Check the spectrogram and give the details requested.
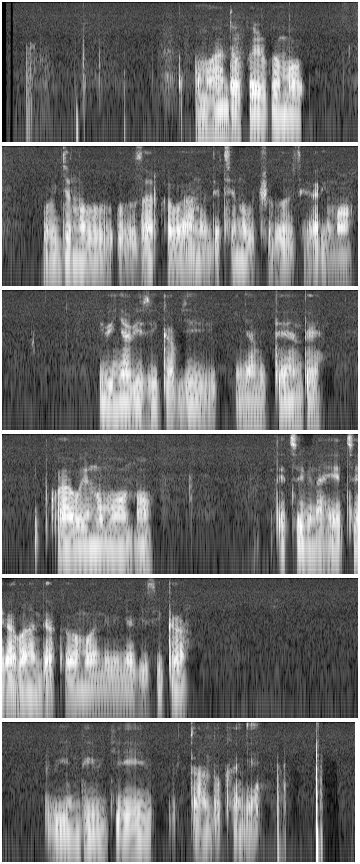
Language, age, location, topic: Kinyarwanda, 18-24, Kigali, government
